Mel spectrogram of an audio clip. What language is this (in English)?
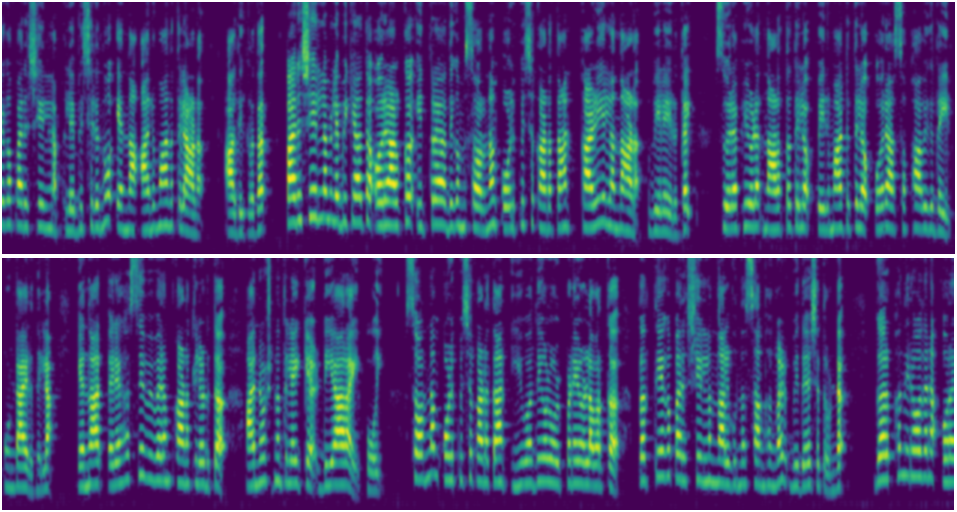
Malayalam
